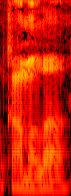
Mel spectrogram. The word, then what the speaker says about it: Kamala: So it's comma, you know, like I'm trying to say apostrophe, but punctuation. So Kamala Harris.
